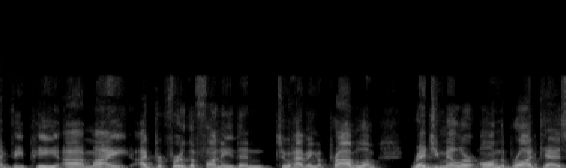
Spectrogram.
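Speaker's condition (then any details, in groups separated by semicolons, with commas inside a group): No condition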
